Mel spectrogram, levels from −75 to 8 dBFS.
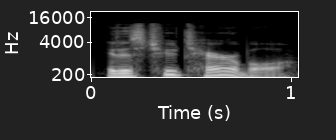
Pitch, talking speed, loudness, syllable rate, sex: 125 Hz, 230 wpm, -17 LUFS, 6.7 syllables/s, male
